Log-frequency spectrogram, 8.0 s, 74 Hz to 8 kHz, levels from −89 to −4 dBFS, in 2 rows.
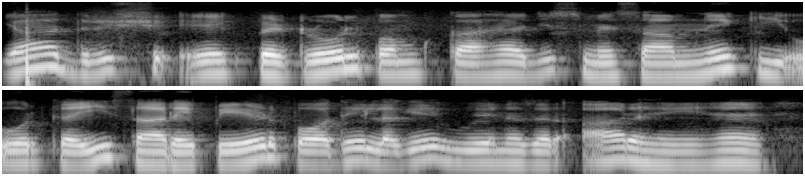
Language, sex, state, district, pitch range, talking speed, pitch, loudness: Hindi, male, Jharkhand, Ranchi, 130-155 Hz, 155 wpm, 140 Hz, -20 LUFS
